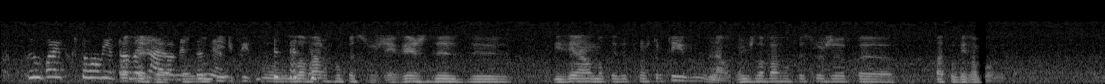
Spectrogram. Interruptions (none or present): present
